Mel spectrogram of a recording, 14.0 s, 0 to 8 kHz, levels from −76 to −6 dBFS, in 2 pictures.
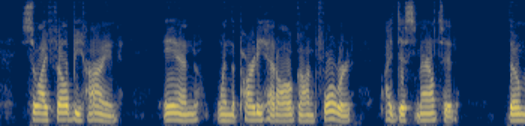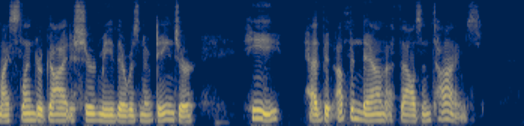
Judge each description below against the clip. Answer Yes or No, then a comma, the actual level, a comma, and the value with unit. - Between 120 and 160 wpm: Yes, average, 140 wpm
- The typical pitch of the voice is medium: Yes, medium, 150 Hz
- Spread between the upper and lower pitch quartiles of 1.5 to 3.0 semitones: Yes, narrow, 2.4 semitones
